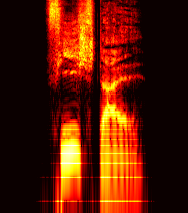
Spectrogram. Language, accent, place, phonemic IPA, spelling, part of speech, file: German, Germany, Berlin, /ˈfiːˌʃtal/, Viehstall, noun, De-Viehstall.ogg
- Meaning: cowshed, cattle shed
